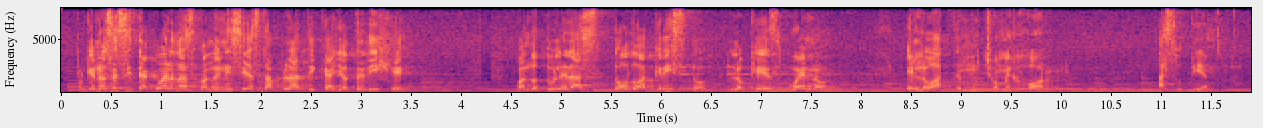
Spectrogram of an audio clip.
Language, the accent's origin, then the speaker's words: Spanish; Mexico; somos mexicanos aquí en la tierra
